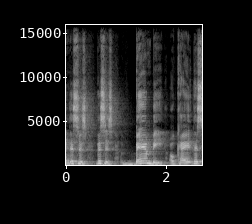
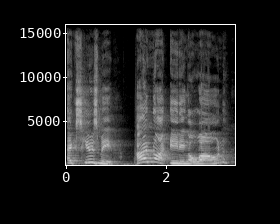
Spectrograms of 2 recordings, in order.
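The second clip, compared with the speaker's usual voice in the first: mock mild annoyance, slower; 5 semitones higher than usual. Retelling a man dining alone answering an invitation to join, retelling a slightly annoyed reply. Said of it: "somewhat angered at my comment ... a little annoyed".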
